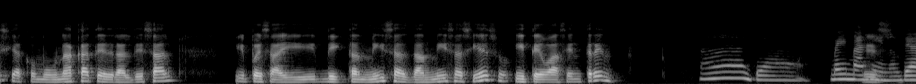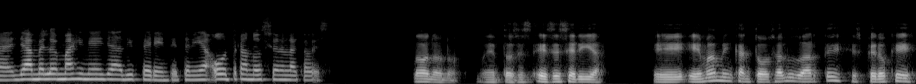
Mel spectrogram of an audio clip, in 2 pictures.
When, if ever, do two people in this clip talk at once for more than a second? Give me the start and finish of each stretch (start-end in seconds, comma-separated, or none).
none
